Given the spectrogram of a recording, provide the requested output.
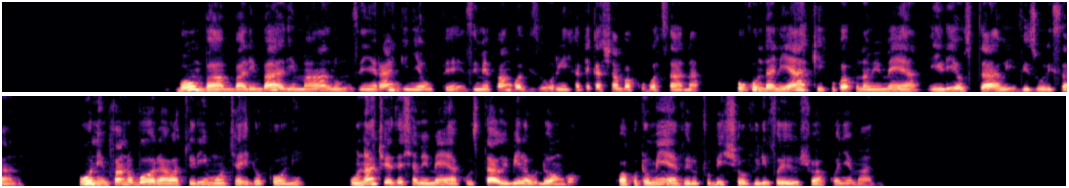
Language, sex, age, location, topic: Swahili, male, 25-35, Dar es Salaam, agriculture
